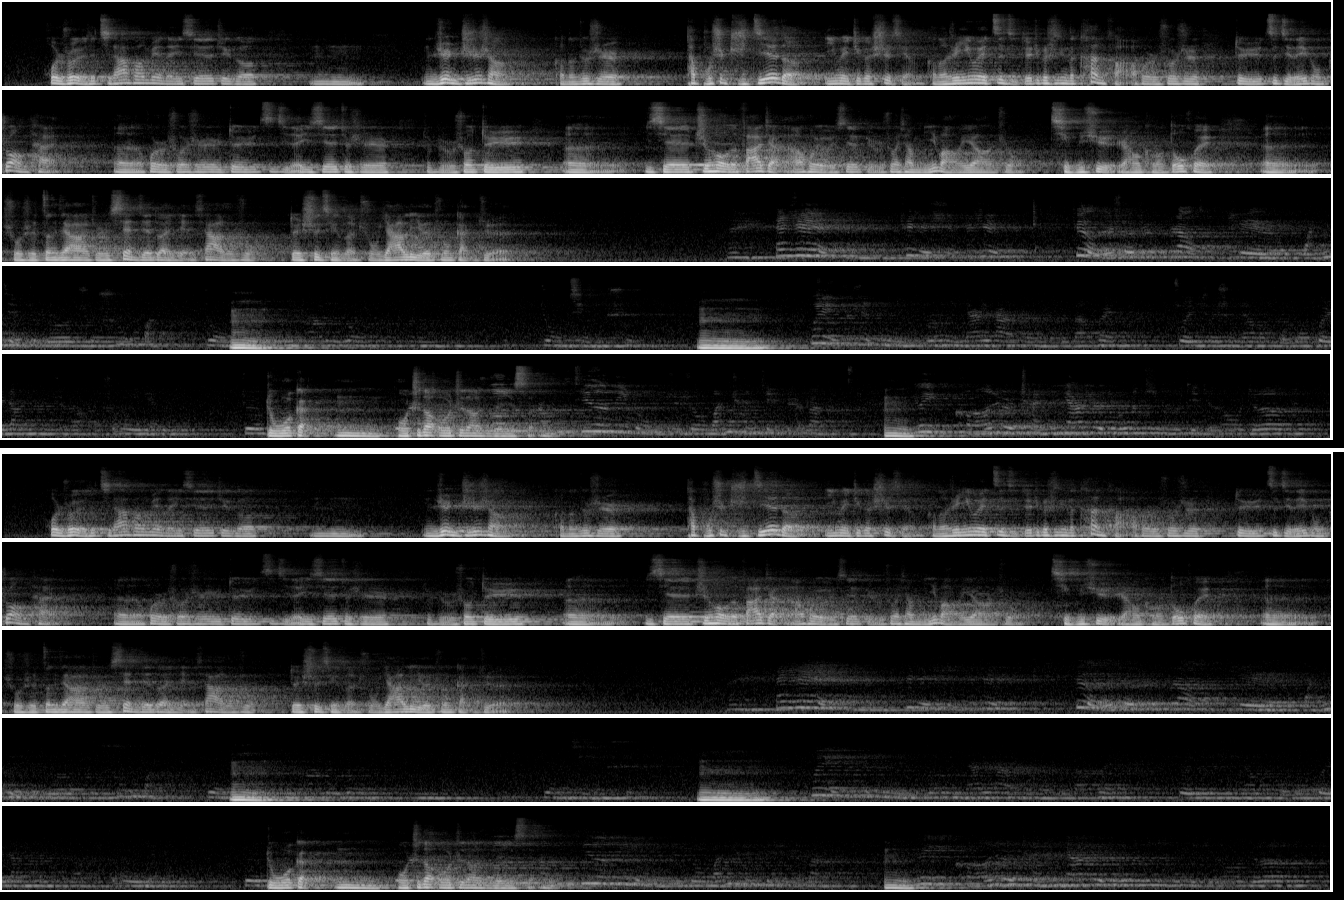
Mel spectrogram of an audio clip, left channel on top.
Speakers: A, on the left; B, on the left.
A: 或者说有些其他方面的一些这个，嗯，嗯认知上，可能就是他不是直接的因为这个事情，可能是因为自己对这个事情的看法，或者说是对于自己的一种状态，呃，或者说是对于自己的一些就是就比如说对于呃一些之后的发展啊，会有一些比如说像迷茫一样的这种情绪，然后可能都会。呃，说是增加就是现阶段眼下的这种对事情的这种压力的这种感觉。
B: 哎，但是哎呀，确实是，就是就有的时候就是不知道怎么去缓解，就比如说去舒缓这种，
A: 嗯
B: 比如说压力这种，嗯，这种情绪。
A: 嗯，
B: 会就是你，就比如你压力大的时候，你一般会做一些什么样的活动，会让你觉得好受一点呢？就是可能会
A: 就我感，嗯，我知道我知道你的意思。
B: 完，就不说长期的那种，
A: 嗯
B: 就是说完全解决吧，
A: 嗯，
B: 因为可能就是产生压力的这个问题没有解决到，我觉得，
